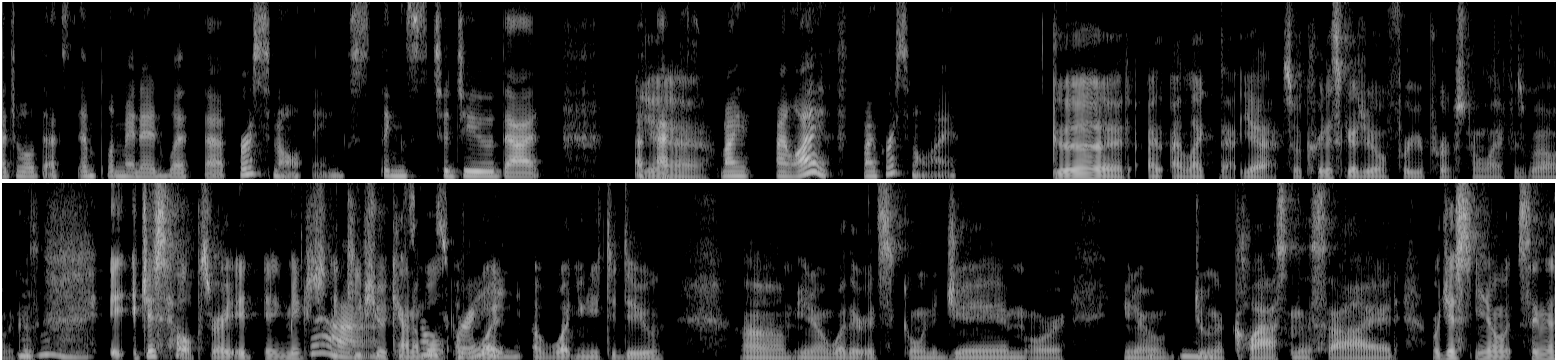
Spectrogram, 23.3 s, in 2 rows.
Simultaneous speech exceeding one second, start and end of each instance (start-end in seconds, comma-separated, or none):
13.9-15.6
